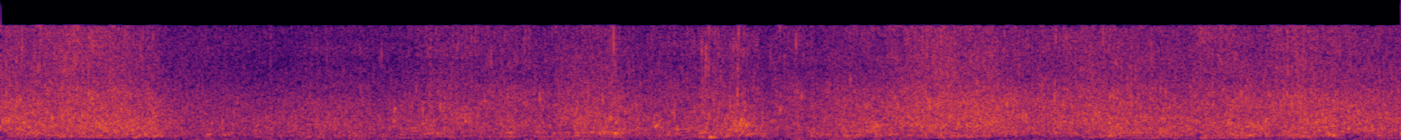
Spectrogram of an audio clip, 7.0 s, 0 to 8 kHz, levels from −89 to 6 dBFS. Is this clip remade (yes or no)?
no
